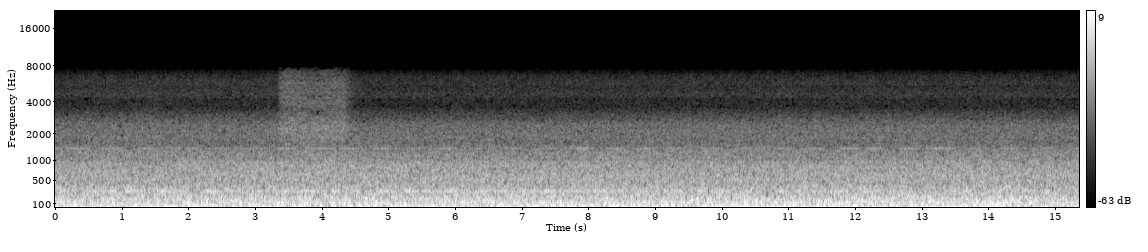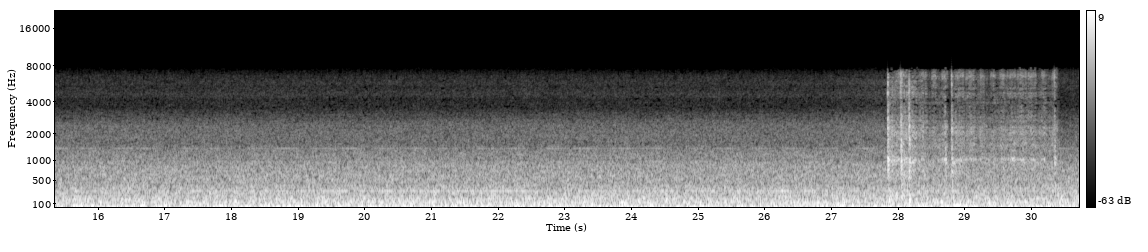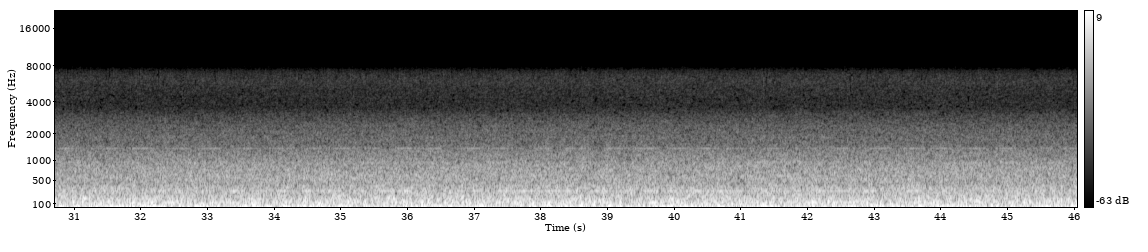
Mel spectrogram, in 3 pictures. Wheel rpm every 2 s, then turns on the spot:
0, 0, 0, 0, 0, 0, 0, 0, 0, 0, 0, 0, 0, 10, 30, 10, 0, 0, 0, 0, 0, 0, 0.
none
